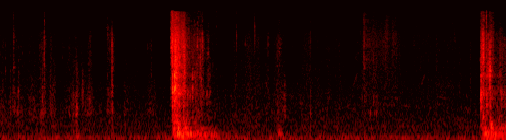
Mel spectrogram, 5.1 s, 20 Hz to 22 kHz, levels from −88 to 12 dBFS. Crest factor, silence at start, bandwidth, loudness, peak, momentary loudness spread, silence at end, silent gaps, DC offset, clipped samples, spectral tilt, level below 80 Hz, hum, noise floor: 30 dB; 0.15 s; 16.5 kHz; -40 LUFS; -18 dBFS; 30 LU; 0 s; none; under 0.1%; under 0.1%; -1.5 dB/octave; -66 dBFS; none; -68 dBFS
